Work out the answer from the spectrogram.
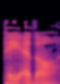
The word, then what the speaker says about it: Predrag: They are restricted mostly to loanwords and foreign names, such as the first name of former Real Madrid sports director Predrag Mijatovic, which is pronounced pe-eth-a, and after another consonant, the voiced obstruent may even be deleted, as in iceberg, pronounced i-theta-e-beta-e.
